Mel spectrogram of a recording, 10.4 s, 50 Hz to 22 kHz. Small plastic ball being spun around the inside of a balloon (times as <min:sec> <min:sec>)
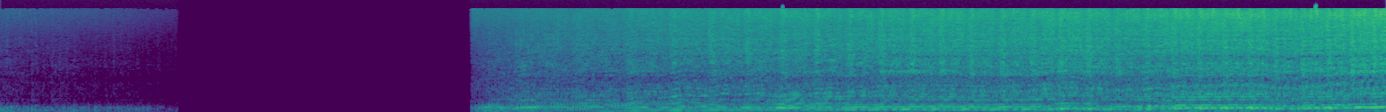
0:03.6 0:10.3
